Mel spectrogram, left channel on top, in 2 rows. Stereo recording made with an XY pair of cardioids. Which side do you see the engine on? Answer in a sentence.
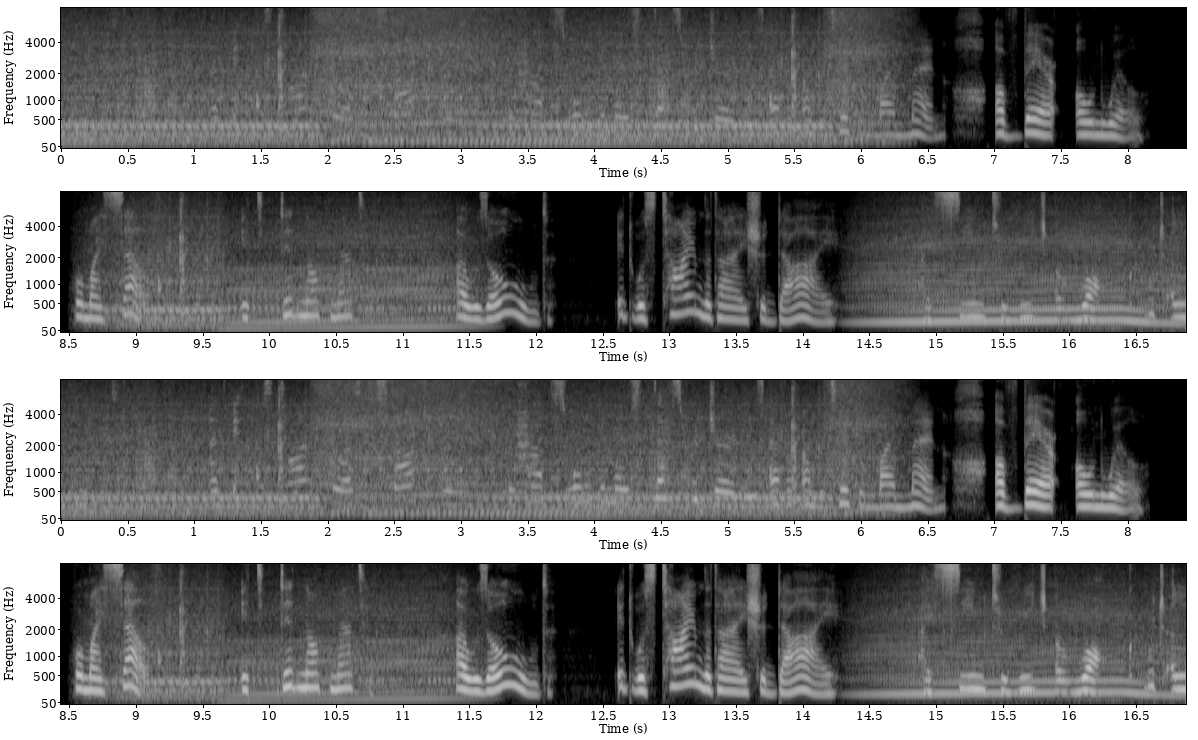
In this clip you hear the engine in the centre.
